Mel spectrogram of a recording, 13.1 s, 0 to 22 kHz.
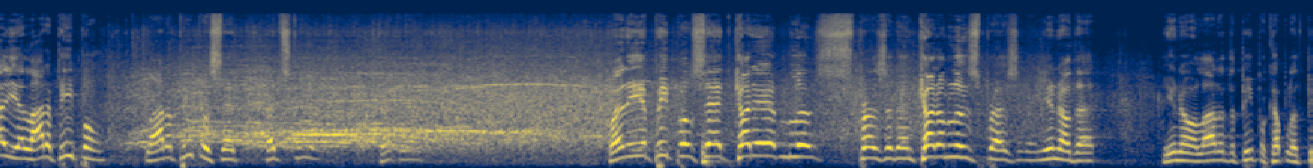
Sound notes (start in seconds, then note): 3.9 applause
